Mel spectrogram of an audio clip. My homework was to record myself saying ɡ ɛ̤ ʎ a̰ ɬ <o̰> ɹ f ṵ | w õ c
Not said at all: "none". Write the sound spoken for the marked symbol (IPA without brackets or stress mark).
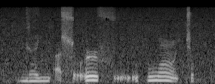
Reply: o̰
